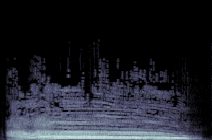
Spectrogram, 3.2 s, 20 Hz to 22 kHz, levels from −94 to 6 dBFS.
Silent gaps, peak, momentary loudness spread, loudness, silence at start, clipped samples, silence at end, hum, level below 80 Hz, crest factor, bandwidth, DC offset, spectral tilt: none; -2 dBFS; 10 LU; -15 LUFS; 0.1 s; under 0.1%; 0.35 s; none; -64 dBFS; 14 dB; 10.5 kHz; under 0.1%; -3.5 dB/octave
